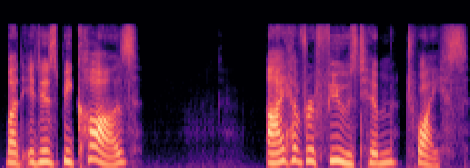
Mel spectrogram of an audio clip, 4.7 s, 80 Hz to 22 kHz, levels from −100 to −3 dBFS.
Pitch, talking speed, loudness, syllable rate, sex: 230 Hz, 100 wpm, -18 LUFS, 4.2 syllables/s, female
